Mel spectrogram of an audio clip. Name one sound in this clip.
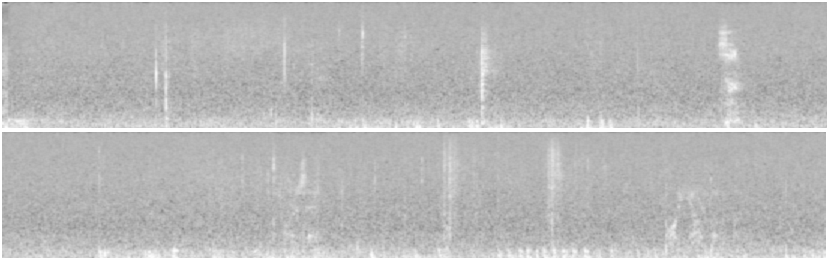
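Dry leaves rustle and crunch under a deer's hooves nearby.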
